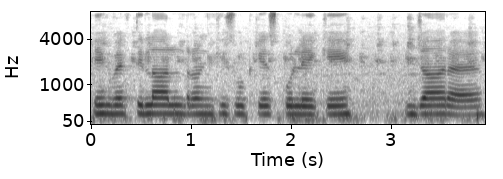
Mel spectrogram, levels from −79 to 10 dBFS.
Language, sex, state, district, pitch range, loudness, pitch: Hindi, female, Haryana, Charkhi Dadri, 180-185 Hz, -15 LUFS, 180 Hz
